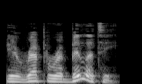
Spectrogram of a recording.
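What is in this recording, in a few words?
"irreparability", British English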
